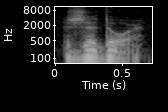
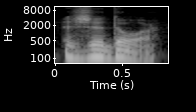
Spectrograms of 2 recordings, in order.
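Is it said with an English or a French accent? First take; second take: English; English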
